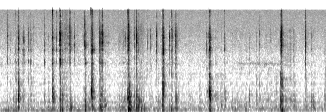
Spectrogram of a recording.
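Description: Irregular small clicks and taps of a metal crochet hook and fingers against the plastic pegs and base plates of a Rainbow Loom, with a few louder clicks around the middle.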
